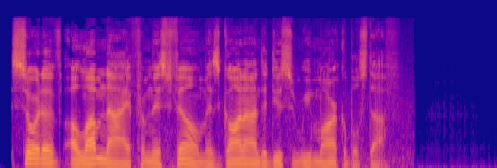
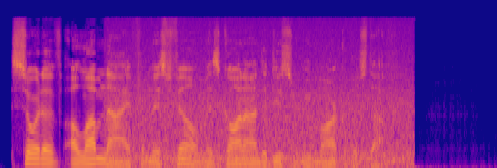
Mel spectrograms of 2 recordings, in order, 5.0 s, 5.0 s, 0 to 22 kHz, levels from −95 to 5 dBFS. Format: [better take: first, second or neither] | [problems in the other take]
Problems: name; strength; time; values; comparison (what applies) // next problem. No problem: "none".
first | hiss; loud; from 1 to 4 s; 9 dB below the speech; faint in the first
